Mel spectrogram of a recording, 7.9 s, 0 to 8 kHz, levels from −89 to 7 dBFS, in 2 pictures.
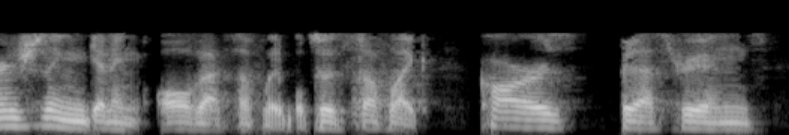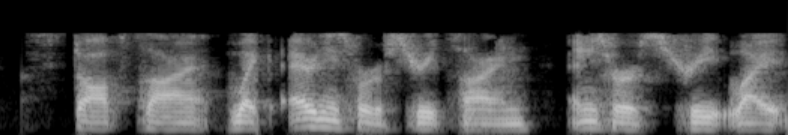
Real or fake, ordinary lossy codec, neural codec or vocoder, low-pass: real; AAC, 16 kbps; none; 7.2 kHz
